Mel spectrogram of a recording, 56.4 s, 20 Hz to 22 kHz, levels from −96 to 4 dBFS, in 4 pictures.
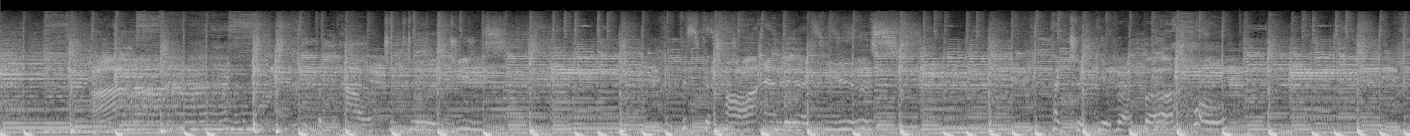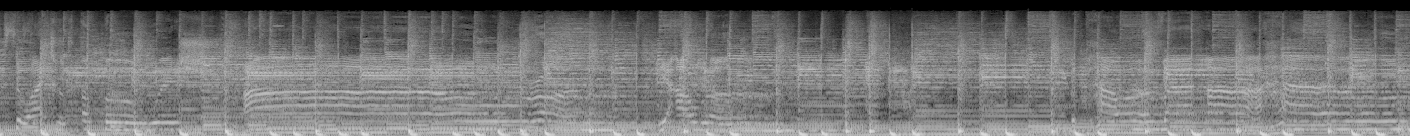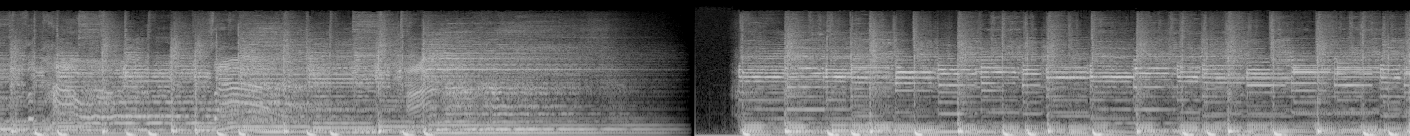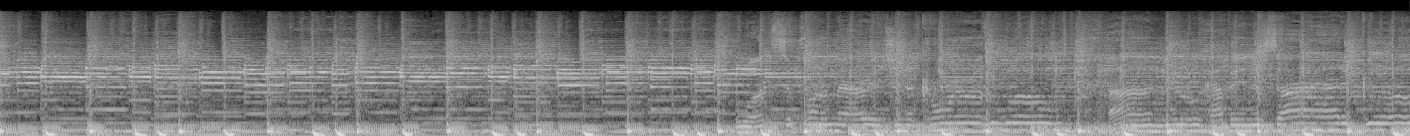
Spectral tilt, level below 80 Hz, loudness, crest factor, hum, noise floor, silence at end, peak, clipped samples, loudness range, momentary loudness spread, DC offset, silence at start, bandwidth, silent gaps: -4 dB/octave; -24 dBFS; -17 LUFS; 16 dB; none; -39 dBFS; 0 s; 0 dBFS; under 0.1%; 2 LU; 4 LU; 2%; 0 s; 16 kHz; none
